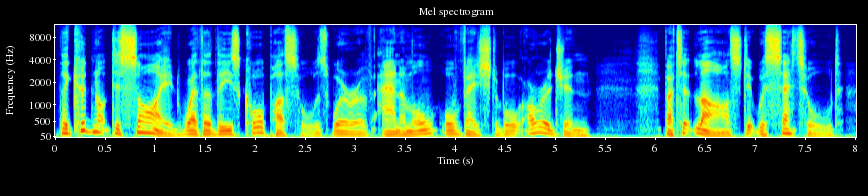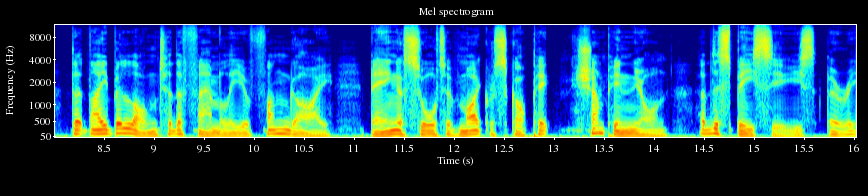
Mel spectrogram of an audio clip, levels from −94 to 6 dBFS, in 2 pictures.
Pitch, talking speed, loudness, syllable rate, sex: 100 Hz, 140 wpm, -21 LUFS, 4.7 syllables/s, male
